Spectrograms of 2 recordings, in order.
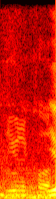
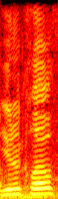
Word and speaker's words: Uniqlo: Uniqlo, whatever. I'm wearing my coat. – It's called Uniqlo. – Uniqlo, thank you.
